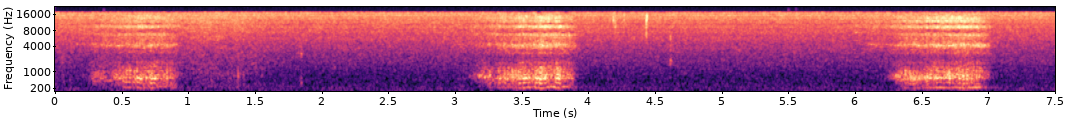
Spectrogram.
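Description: Soft, regular rasping snores about every three seconds, roughly 20 a minute, from a sleeping cat; harmless sleep snoring.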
